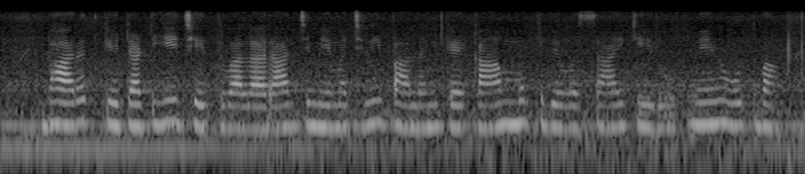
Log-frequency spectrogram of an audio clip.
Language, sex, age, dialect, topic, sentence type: Bhojpuri, female, 25-30, Western, agriculture, statement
